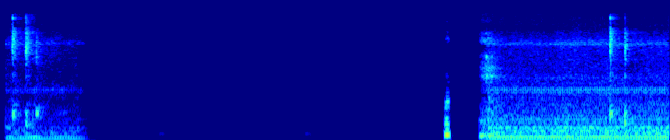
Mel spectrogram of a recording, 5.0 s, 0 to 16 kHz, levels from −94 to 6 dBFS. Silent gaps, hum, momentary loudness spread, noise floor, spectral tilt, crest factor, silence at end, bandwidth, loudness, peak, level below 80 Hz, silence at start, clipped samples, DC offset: none; none; 7 LU; under -90 dBFS; -4.5 dB/octave; 28 dB; 0 s; 11 kHz; -50 LUFS; -26 dBFS; -64 dBFS; 0.05 s; under 0.1%; under 0.1%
